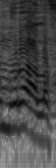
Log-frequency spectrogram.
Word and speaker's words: мурал: За последние пару недель в Одессе появилось сразу несколько муралов, выполненных в жанре сюрреализма. Кстати, правильно делать ударение на «у» – «мурал» от английского «мюрал» – монументальная живопись.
